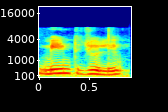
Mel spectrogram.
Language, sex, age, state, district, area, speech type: Marathi, female, 45-60, Maharashtra, Nashik, urban, spontaneous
